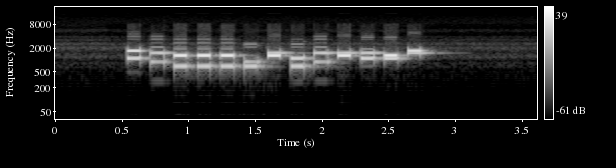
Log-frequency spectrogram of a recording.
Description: Multi-frequency trunk signalling (R1, as on North American trunks), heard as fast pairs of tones, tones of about 100 ms. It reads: KP 84441028096 ST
